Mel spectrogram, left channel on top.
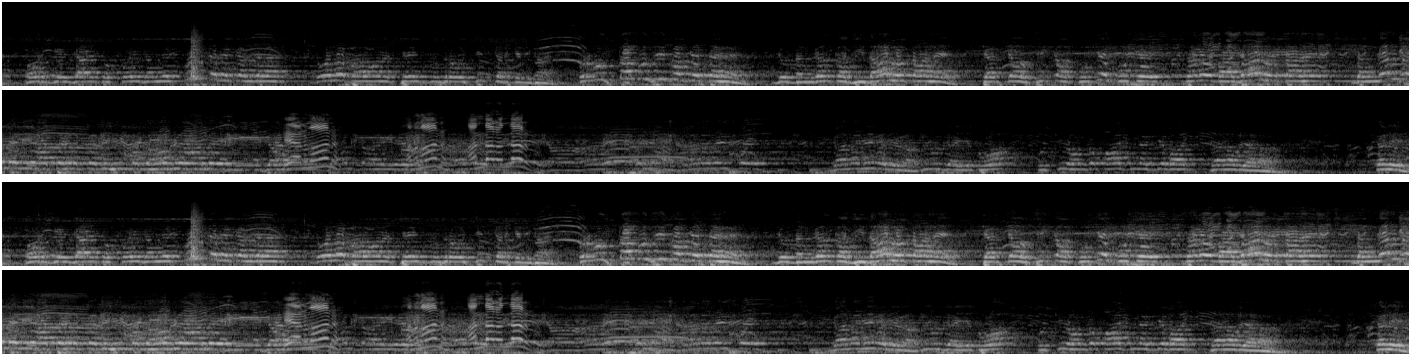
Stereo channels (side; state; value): left; quieter; 4.6 dB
